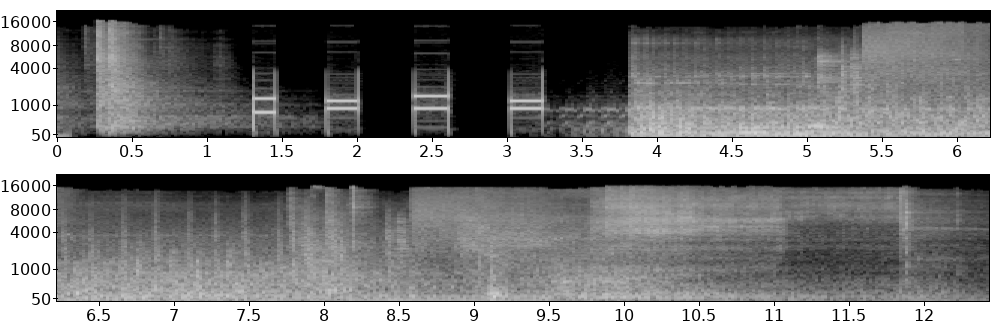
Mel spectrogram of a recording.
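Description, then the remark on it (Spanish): Four short electronic beeps from the keypad of a time machine, each a steady two-tone chirp at mid-high pitch, evenly spaced, followed by a loud, sustained rumbling and hissing wash of noise with clattering bursts. “Jesús Callejo, como siempre, tengo aquí el teclado de nuestra máquina del tiempo.”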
